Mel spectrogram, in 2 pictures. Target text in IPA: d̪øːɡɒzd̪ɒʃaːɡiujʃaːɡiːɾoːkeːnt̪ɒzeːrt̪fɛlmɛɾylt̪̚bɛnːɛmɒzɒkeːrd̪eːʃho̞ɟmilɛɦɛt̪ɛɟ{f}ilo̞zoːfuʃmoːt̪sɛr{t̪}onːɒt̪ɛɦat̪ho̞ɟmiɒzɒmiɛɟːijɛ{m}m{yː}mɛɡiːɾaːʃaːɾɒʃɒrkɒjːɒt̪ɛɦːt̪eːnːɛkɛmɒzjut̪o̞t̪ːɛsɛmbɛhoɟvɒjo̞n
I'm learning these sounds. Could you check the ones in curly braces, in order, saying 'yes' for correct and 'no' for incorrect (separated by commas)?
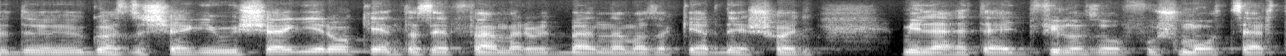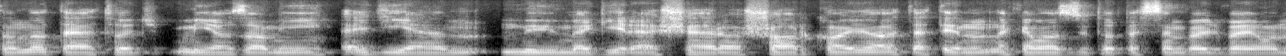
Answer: yes, yes, no, yes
